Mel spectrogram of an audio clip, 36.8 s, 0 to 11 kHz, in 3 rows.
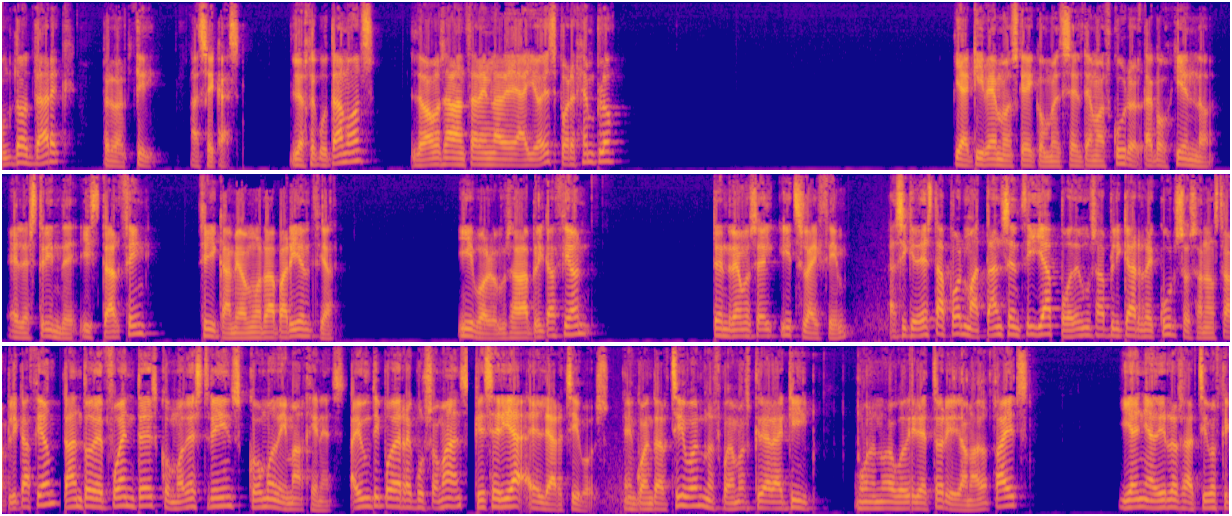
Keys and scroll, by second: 1.6 Return, 2.8 ctrl+r, 31.6 super+n.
